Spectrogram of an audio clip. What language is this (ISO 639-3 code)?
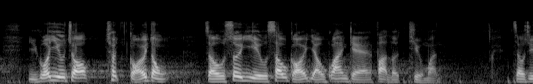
yue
